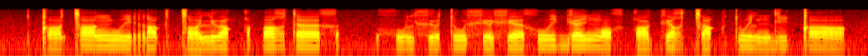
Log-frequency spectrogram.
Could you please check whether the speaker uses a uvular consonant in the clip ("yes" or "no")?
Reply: yes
